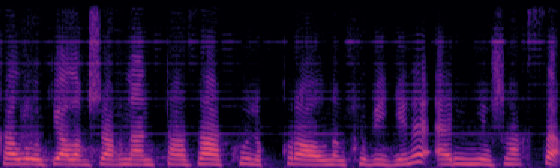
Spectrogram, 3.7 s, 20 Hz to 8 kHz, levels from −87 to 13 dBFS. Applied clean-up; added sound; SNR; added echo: neural separator model SepFormer DNS4.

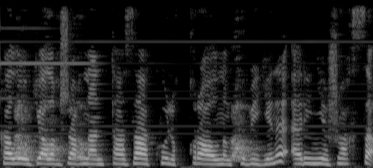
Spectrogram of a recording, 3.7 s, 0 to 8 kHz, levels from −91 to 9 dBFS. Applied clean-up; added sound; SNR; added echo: classical method log-MMSE.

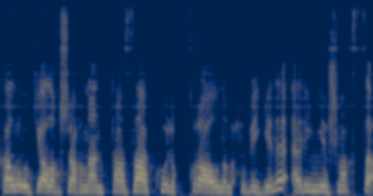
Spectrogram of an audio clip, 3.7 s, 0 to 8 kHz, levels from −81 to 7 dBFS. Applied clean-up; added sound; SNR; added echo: neural mask model DeepFilterNet 3.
